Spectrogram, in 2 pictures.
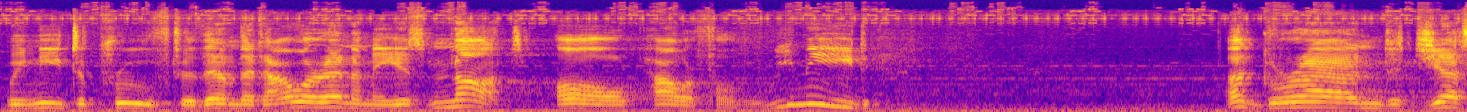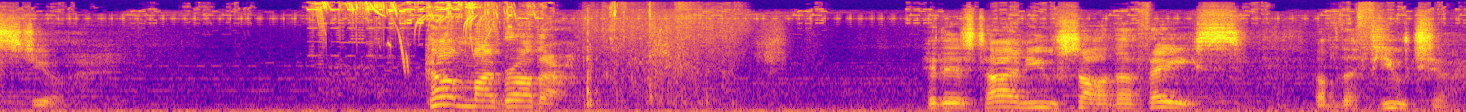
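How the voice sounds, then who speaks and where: Grandiose, theatrical cult prophet. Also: male voice, fairly high pitch, lively intonation, soft background music. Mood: solemn, persuasive. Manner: measured, theatrical, commanding. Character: zealous, grandiose male prophet leading a militant cult. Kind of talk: scripted video game cutscene acting.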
